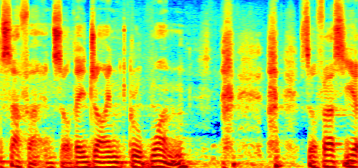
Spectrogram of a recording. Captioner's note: laughing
